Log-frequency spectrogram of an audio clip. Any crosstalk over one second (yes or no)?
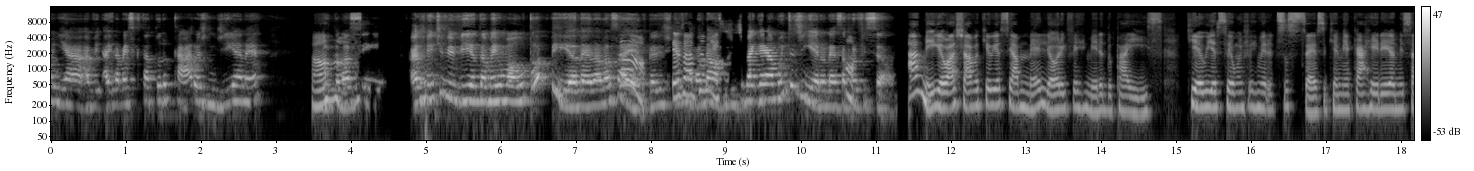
yes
